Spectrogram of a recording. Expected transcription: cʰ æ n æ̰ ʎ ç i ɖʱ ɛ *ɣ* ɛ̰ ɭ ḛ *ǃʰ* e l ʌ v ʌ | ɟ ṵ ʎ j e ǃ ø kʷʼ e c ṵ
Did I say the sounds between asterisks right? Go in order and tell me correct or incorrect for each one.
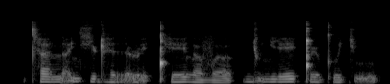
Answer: incorrect: r, correct

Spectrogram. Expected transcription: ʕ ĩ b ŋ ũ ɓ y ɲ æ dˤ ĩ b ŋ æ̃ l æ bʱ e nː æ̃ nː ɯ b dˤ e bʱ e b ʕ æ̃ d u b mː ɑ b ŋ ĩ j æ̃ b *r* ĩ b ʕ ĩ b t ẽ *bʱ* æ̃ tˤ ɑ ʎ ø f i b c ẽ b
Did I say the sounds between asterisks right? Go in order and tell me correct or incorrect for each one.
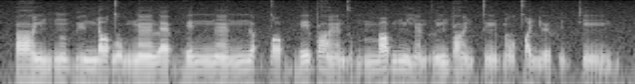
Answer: incorrect: l, incorrect: ɓ

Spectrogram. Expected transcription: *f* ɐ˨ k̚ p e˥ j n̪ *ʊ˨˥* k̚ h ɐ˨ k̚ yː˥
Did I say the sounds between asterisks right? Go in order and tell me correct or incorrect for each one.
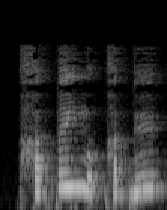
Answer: incorrect: h, correct

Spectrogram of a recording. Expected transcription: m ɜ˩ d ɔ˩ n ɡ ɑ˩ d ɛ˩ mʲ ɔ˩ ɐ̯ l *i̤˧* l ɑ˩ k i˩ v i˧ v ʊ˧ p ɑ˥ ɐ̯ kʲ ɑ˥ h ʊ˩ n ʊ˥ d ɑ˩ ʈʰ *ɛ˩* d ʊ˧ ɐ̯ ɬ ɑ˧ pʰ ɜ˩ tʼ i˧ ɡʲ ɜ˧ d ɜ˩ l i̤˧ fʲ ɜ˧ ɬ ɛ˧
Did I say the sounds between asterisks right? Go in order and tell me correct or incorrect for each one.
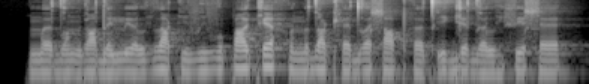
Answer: correct, incorrect: ɛ˧

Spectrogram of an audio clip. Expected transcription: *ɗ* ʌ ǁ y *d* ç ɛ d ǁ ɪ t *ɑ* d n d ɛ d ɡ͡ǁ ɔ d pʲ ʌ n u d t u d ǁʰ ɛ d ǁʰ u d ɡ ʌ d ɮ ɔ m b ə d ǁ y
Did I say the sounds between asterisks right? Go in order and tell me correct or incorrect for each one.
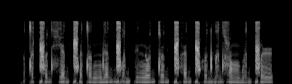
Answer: incorrect: t, correct, incorrect: ʌ

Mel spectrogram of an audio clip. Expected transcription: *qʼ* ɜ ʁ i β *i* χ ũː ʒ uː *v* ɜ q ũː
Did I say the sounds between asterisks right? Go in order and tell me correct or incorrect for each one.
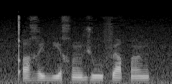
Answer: correct, correct, incorrect: f

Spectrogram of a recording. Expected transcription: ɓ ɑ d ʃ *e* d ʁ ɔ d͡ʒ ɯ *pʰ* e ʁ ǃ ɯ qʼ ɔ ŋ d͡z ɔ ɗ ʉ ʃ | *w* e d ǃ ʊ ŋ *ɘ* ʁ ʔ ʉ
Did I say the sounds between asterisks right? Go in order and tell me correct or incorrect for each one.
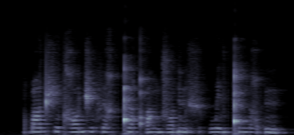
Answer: correct, incorrect: f, correct, incorrect: ʉ

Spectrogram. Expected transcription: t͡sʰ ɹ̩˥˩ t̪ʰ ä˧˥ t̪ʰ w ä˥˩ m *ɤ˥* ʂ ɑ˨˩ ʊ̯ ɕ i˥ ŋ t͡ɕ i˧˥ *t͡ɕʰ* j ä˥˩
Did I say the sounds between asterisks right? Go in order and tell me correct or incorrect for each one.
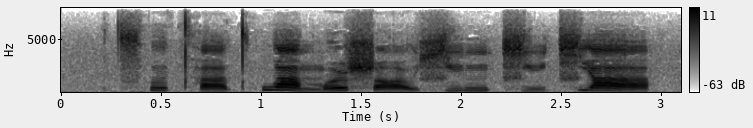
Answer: correct, incorrect: t͡ɕ

